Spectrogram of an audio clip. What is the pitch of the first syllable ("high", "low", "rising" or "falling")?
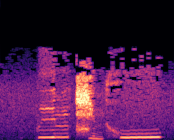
high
